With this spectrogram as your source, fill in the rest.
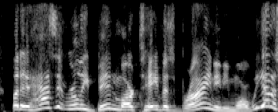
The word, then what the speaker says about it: Martavis: mispronounce his name anymore it's martavis right why are you adding a little tavius this is just making sound a little more Octavius right Octavius okay well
